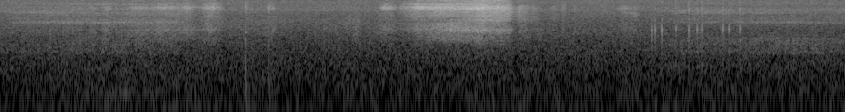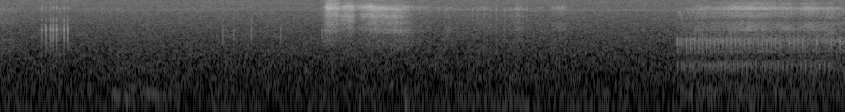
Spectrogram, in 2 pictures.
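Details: A pug named Franky snoring while asleep indoors: three breathy, hissing snore bursts, one near two seconds, one near six seconds and one near the end, with a quiet room hum between them.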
